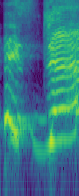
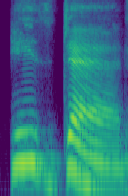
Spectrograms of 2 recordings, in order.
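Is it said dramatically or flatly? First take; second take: dramatically; flatly. First: It is said with exaggerated dramatic shock. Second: It is said flatly, without much feeling.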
